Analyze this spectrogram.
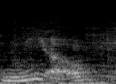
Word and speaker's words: Nioh: Little video game called Neo, not Oni, which I thought it was supposed to be a pun on that, but apparently Neo means new king. Neo is spelled real weird. Neo.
